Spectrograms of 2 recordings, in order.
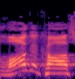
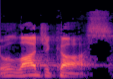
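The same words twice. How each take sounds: First: The g is a hard g sound. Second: The g is a soft j-like sound.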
